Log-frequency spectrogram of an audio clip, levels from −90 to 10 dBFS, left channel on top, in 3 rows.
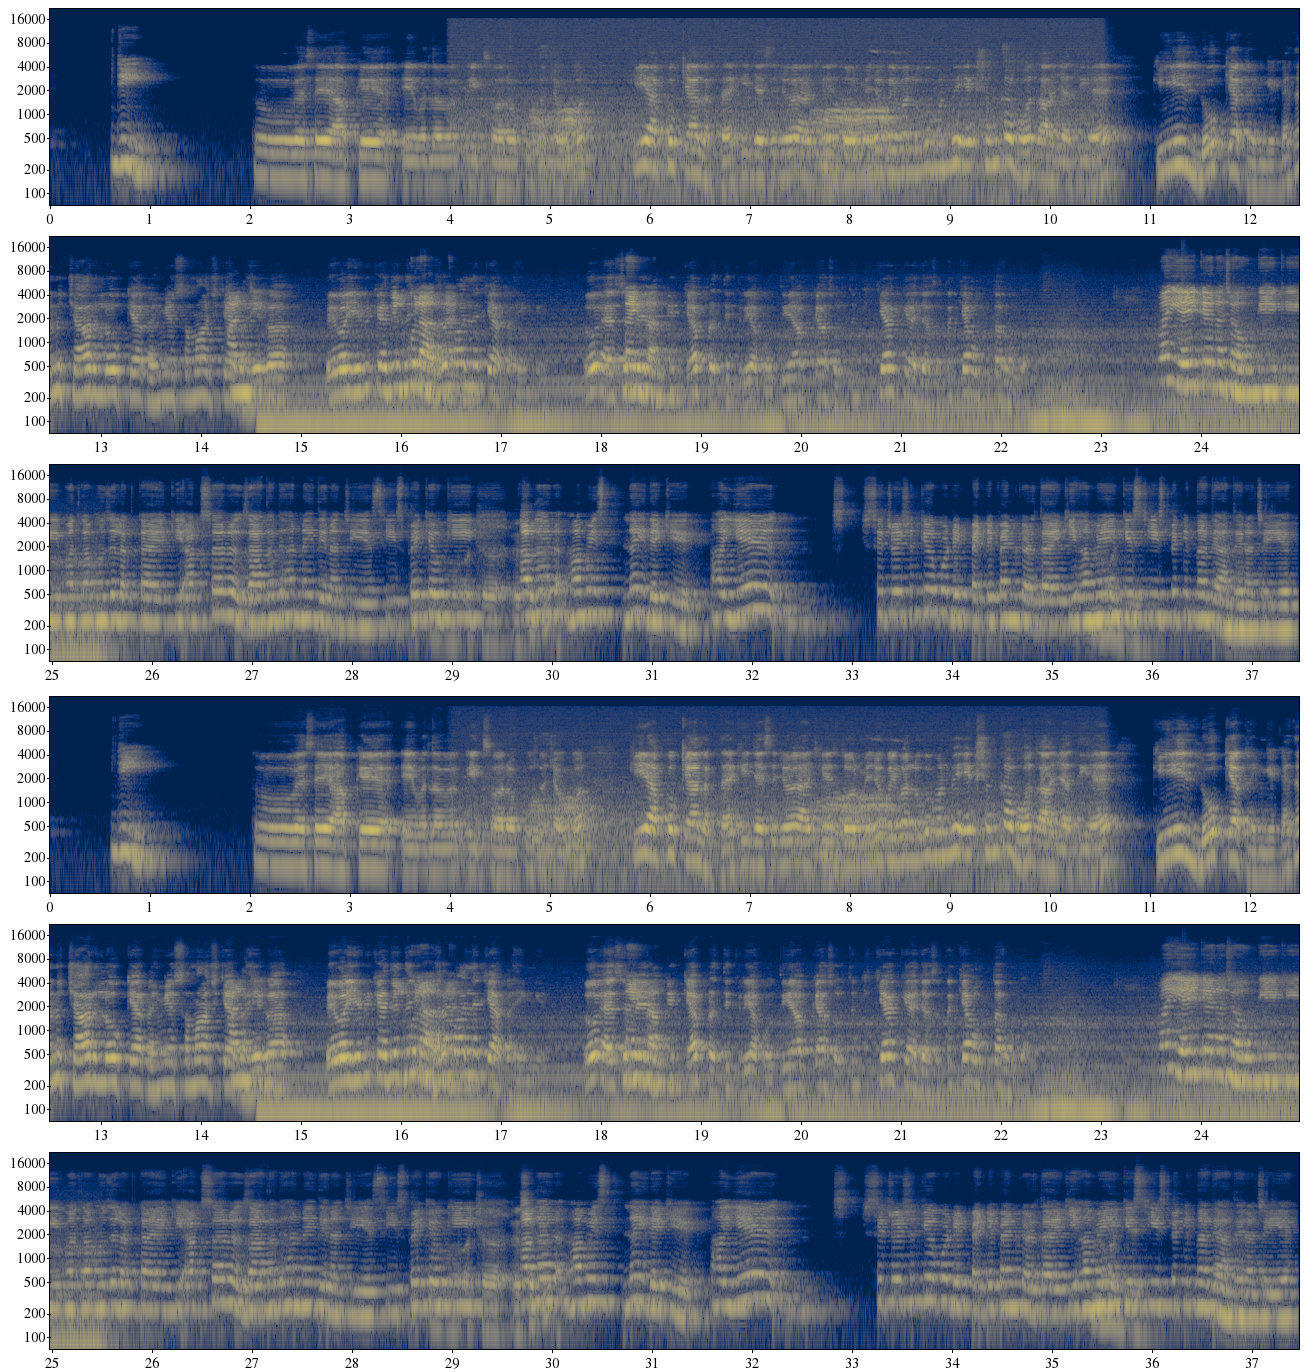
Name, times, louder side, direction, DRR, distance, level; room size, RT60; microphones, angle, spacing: voice 1, 0.6-0.9 14.3-14.7 15.8-16.6 18.2-18.8 23.6-37.4, left 2 dB, 45° left, 2 dB, 5.3 m, -24 dB
voice 2, 2.0-10.7 11.0-14.9 15.3-17.4 17.8-22.3 28.8-30.0 35.4-35.9, right 2 dB, 65° right, 0 dB, 1.4 m, -23 dB
sound 1, 4.0-10.6, left 2 dB, 75° left, 6.1 m, -32 dB
sound 2, 14.6-25.5, left 1 dB, 5° left, 1.4 m, -31 dB
27.0 x 10.5 x 4.9 m, 0.69 s
head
